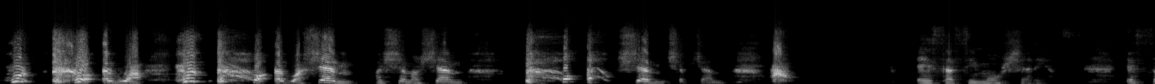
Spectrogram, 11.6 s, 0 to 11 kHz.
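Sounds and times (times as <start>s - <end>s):
harsh voiced coughs to release the throat: 0.2s - 1.0s, 1.8s - 2.8s, 5.3s - 6.2s
speech: 1.1s - 2.0s, 2.8s - 5.4s, 6.2s - 8.0s, 9.2s - 10.6s, 11.2s - 11.5s.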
